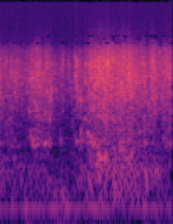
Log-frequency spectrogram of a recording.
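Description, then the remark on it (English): Four paddlers drive a vinta boat as hard as they can along an underground river. Paddles churn through the water in a steady, hissing wash, with soft rhythmic surges as each stroke splashes. No voices, just continuous watery noise throughout. “Right now, while Tolita steers the vinta and Betty sits on a bundle of supplies, Jack and Billy and Uncle Jim and Whisper are paddling for all they're worth. Listen.”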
